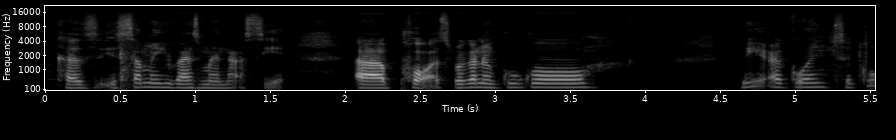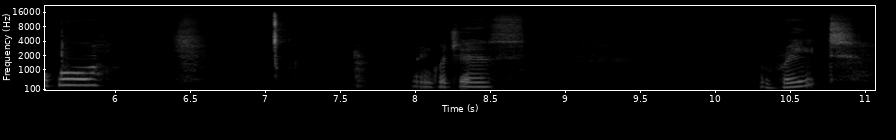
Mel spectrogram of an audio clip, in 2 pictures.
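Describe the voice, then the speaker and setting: This young woman from Ghana hosts a casual solo podcast, ranting animatedly with slangy asides. Her fairly low voice has vocal fry and a darkish tone, captured in a dry, clean studio recording.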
